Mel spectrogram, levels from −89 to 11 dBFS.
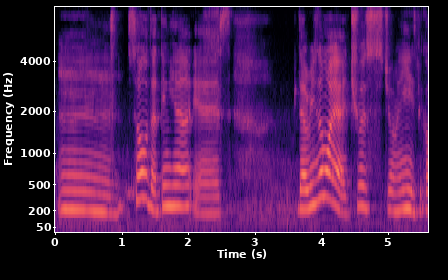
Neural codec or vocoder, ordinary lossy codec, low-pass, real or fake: codec, 16 kHz, 8 kbps, FunCodec, trained on LibriTTS, 25 frames a second; none; none; fake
